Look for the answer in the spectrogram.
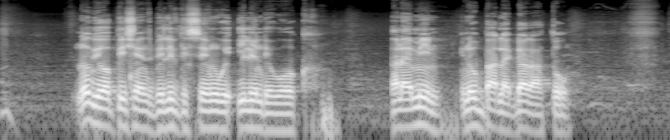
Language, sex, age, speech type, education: Nigerian Pidgin, male, 15-29, spontaneous, tertiary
